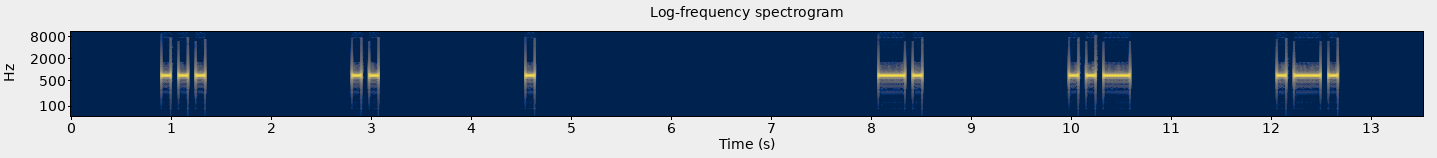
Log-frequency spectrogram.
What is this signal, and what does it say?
Morse code, heard as a keyed tone, about 14 wpm, spaced as for 5 wpm, 700 Hz. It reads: SIE NUR
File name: Morsekurs / Witze / Witz 15. Januar 2019, 25 F70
